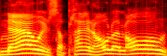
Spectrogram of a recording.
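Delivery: bad put-on Australian accent, slow. Quoting someone's reply that it was a plan, in an awful Australian accent. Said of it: "that was my awful Australian accent impersonation".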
